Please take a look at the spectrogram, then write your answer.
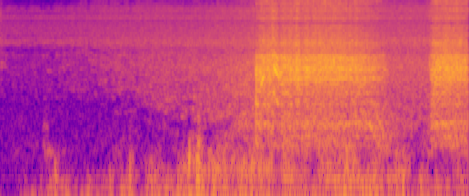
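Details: Yamaha Mio scooter, electric starter: high-pitched whirring bursts but the engine never turns over; the starter dynamo does not rotate the crankshaft. Likely causes are a faulty one-way starter clutch or the dynamo spinning in reverse.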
